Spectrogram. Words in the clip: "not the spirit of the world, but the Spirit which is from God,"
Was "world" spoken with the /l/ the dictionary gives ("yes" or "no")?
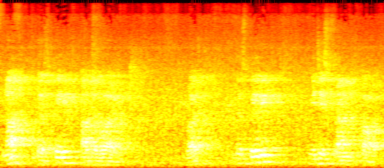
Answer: no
